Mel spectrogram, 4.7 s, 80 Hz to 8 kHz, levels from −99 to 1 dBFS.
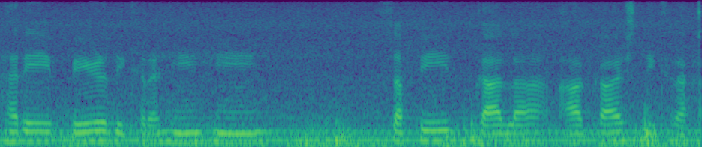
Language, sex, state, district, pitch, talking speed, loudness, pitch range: Hindi, female, Goa, North and South Goa, 150 Hz, 130 wpm, -29 LUFS, 145-155 Hz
